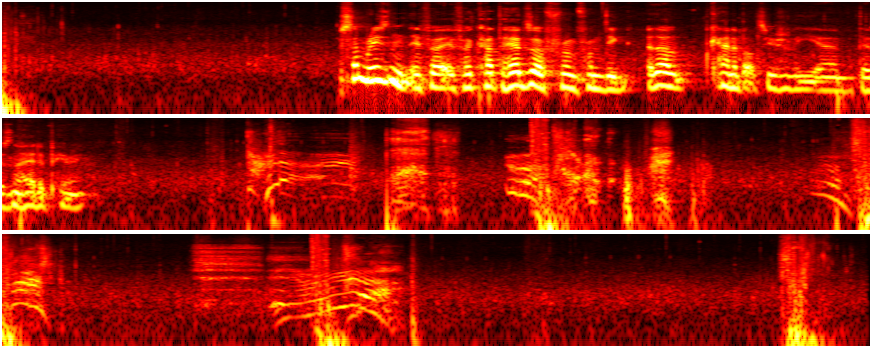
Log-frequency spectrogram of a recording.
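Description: An axe strikes flesh with heavy, wet thuds.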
